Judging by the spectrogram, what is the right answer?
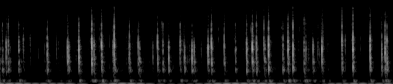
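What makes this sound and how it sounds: A Bear65 mechanical keyboard with blank white matte ceramic Cerakey keycaps on a steel plate, resting on white cloth, is typed on rapidly with the fingertips of both hands. The clip is a dense run of about 27 sharp, bright, clacky keystrokes, each stopping almost instantly, with a little low thump beneath the high clicks.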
